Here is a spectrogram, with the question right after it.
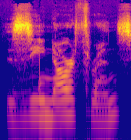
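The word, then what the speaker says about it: Xenarthrans: You'll see the phonetic pronunciation right next to it, Xenarthrins, even though it starts with an X.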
